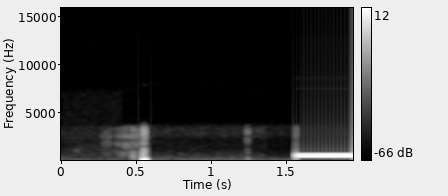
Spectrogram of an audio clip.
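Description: On the sports radio station Escándalo 102.5 FM, a couple of faint clicks and a line crackle as a caller's call drops, then a loud, steady telephone busy tone starts abruptly and hums on without a break to the end. Nobody speaks.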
